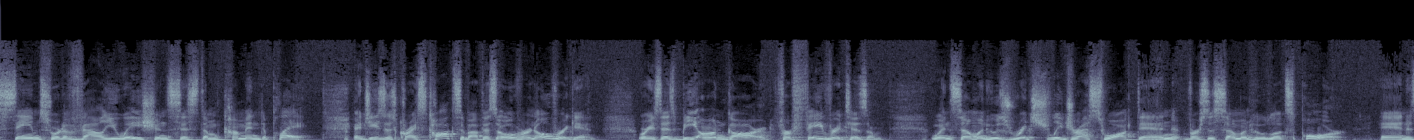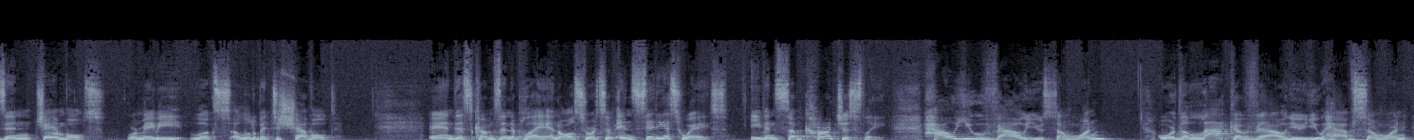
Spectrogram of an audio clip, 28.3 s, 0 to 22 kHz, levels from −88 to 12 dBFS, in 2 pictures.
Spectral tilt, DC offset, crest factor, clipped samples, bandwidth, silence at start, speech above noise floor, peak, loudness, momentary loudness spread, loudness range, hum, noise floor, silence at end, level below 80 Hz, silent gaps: -4 dB/octave; under 0.1%; 12 dB; under 0.1%; 16 kHz; 0 s; 21 dB; -10 dBFS; -22 LUFS; 7 LU; 2 LU; none; -43 dBFS; 0 s; -54 dBFS; none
